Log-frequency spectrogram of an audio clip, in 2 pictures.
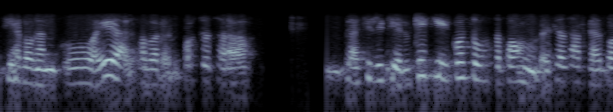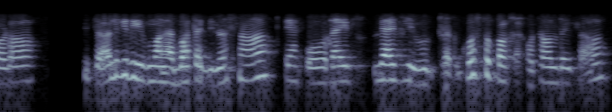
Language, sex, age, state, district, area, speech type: Nepali, female, 45-60, West Bengal, Jalpaiguri, urban, conversation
